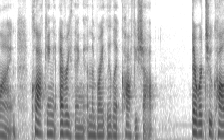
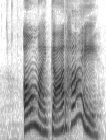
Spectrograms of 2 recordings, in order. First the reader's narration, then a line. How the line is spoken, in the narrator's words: a woman exclaimed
